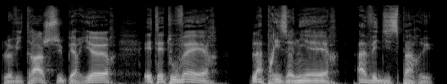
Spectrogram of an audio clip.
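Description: Man reading a story out, measured and dramatic, lowish voice. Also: a bit bright. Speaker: narrator. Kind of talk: scripted storytelling narration.

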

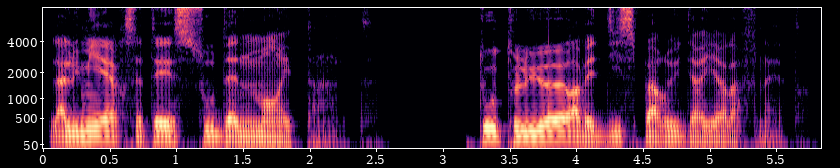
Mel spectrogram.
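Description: A man narrating an audiobook in a steady, measured way. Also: deep voice, no echo, studio quality.

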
